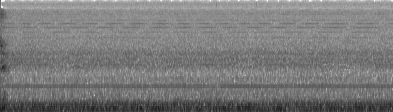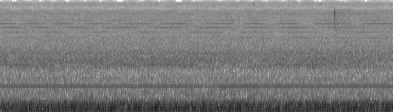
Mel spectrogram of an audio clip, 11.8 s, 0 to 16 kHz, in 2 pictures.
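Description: Steady, loud droning of airliner engines in the X-Plane 11 flight simulator, a constant low roar with a faint tonal whine that never changes.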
